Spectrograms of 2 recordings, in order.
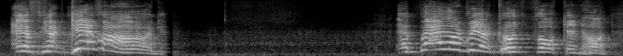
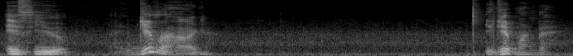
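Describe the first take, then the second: First: High, forceful Scottish accent. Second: Very low, soft, halting delivery; Brock. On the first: Shown as a demonstration. Streamer translating the hug saying, emphatic Scottish accent. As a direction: belt it out as a brash Scot. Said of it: "In Scottish". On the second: Pretend. Streamer reminding chat about hugs, low soft impression. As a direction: drop the pitch right down, long pauses between phrases. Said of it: "In Brock, remember".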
